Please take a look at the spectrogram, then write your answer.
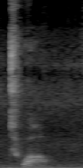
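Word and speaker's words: toile: think it's very similar to voil but it's pronounced tual there you go shalley shelly is not pronounced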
